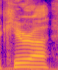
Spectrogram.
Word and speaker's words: Kira: could search off uh Kira which now has a whole new meaning cuz it's the pronunciation of the English word killer so now we have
